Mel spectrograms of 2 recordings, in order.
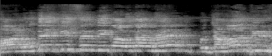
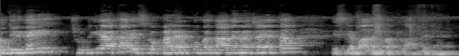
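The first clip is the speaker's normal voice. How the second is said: fast muttered aside; 7 semitones lower, 6 dB quieter, faster than usual. Real, not acted. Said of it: "quick self-correction aside".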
